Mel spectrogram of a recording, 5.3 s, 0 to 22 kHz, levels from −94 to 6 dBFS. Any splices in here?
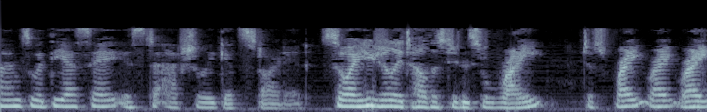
yes; 2 cuts; at 2.4 s, 3.6 s

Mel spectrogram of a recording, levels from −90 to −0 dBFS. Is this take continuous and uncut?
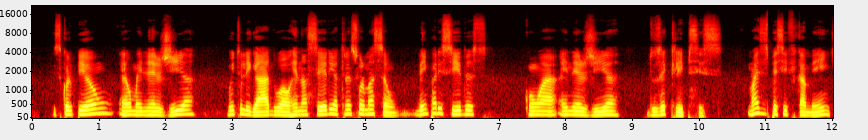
yes; 0 cuts

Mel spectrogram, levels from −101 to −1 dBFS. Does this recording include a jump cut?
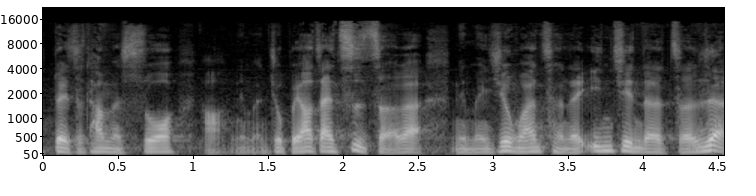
yes; 2 cuts; at 1.0 s, 2.7 s

